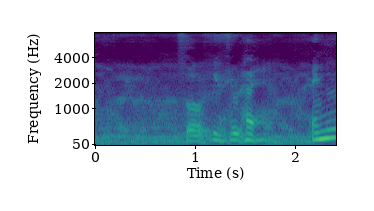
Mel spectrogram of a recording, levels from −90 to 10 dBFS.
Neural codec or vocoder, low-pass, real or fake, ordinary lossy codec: codec, 16 kHz, 1 kbps, FreqCodec, larger model; none; fake; none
